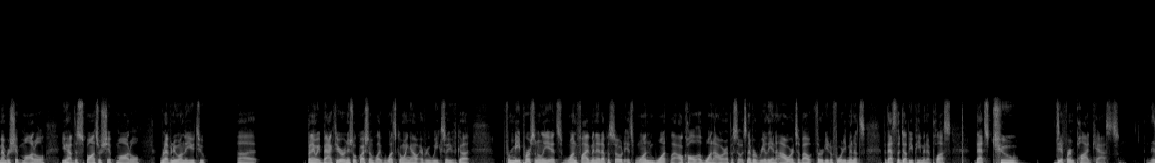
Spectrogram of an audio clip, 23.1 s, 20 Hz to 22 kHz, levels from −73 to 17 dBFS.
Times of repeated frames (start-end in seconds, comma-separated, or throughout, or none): none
